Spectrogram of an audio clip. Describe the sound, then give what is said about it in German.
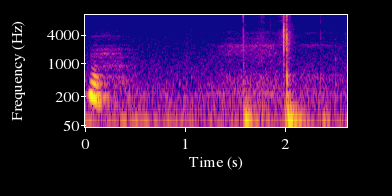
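Two sharp, quiet keyboard clicks land about half a second apart after a brief murmur of voice, with faint hiss in between, like a few isolated keystrokes on a computer keyboard while typing a search query. “Wie kann man so viel tippen?”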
